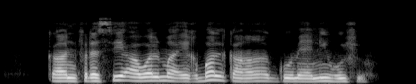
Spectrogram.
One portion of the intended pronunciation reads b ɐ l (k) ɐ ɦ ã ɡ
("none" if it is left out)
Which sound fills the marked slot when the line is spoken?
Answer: k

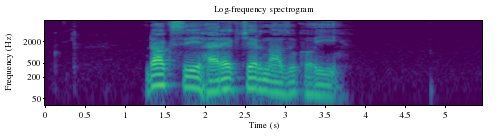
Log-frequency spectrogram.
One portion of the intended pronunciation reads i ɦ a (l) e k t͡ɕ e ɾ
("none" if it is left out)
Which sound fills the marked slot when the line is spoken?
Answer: ɾ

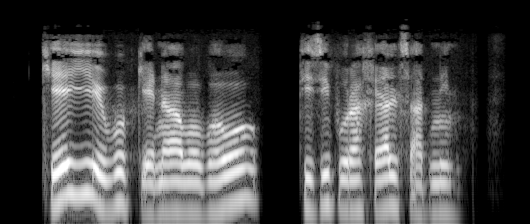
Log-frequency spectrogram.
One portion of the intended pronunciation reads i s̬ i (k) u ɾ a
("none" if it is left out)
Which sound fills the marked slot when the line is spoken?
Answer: p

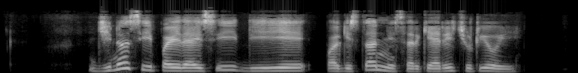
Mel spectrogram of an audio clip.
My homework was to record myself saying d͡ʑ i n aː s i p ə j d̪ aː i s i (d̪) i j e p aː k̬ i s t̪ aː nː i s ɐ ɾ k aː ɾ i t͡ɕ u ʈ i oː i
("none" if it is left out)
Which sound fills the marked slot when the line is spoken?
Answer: d̪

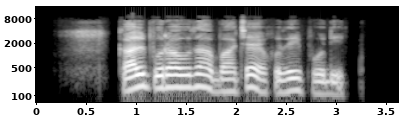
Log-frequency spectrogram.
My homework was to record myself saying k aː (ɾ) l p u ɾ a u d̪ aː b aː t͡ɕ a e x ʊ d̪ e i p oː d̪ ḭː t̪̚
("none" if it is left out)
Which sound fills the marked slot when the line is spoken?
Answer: none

